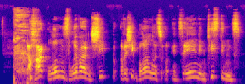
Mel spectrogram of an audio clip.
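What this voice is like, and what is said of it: Attempted Scottish accent, sounds New Zealand. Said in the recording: “can you say that with a Scottish accent? ... Oh, I can't. ... I turned ... New Zealand”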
